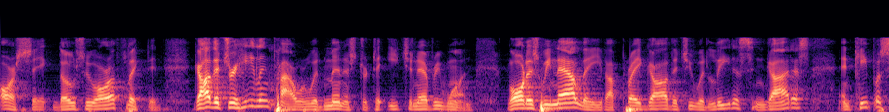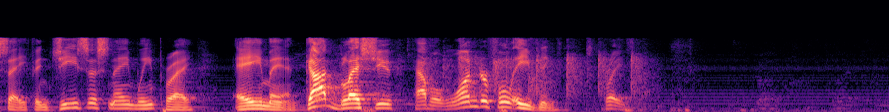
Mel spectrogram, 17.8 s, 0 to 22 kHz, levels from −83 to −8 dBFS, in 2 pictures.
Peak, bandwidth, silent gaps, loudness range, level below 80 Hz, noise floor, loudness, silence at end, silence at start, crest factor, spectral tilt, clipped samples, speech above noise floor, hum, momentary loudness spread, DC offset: 0 dBFS; 5.8 kHz; none; 8 LU; -34 dBFS; -55 dBFS; -18 LUFS; 2 s; 0 s; 18 dB; -8 dB/octave; under 0.1%; 37 dB; none; 17 LU; under 0.1%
